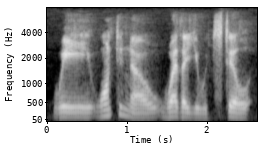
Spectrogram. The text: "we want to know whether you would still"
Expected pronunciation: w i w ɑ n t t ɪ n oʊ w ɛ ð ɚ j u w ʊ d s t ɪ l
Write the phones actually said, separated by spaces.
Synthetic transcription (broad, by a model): w i w ɑ n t t ɪ n oʊ w ɛ ð ɚ j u w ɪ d s t ɪ l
